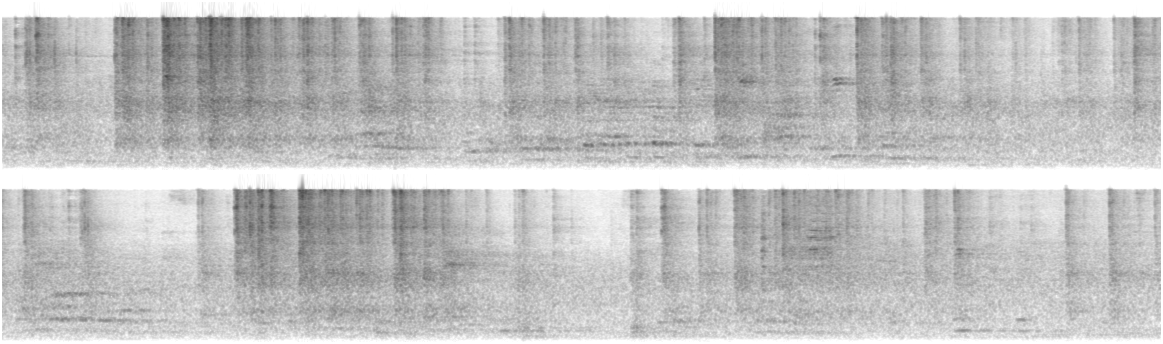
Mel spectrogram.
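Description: A man talks encouragingly to a dog in a large echoing hall.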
